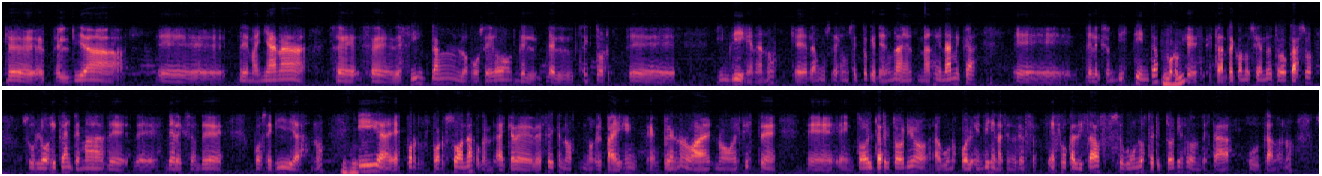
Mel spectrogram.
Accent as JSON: {"language": "Spanish", "region": "Lara", "country": "Venezuela", "said": "yo soy del Estado Lara"}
